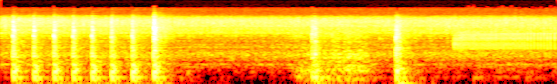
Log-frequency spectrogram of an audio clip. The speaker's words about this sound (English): I lifted the bronze idol and rapped on the door with it, and the voices stopped.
